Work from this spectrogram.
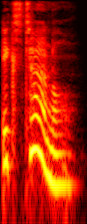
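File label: "external", British English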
